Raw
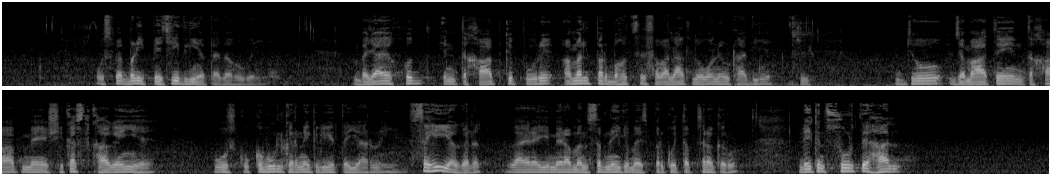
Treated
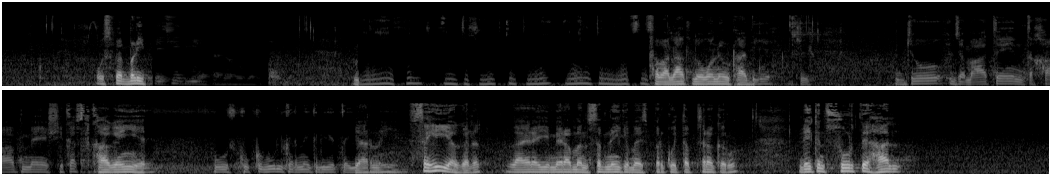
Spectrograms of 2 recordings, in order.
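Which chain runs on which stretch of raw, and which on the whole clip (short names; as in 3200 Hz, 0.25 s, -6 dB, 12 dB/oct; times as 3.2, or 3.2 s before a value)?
1.5–2.67 passive tone stack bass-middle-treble 5-5-5 + resonator 77 Hz, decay 0.29 s, mix 100%
3.56–6.48 inverse Chebyshev band-stop 340–1900 Hz, stop band 60 dB + low shelf 270 Hz -7 dB + core saturation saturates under 1000 Hz
7.52–11.27 tilt +2 dB/oct + compressor 4:1, threshold -39 dBFS
11.9–14.02 EQ curve 170 Hz 0 dB, 260 Hz +9 dB, 590 Hz -2 dB, 2100 Hz +1 dB, 3400 Hz -28 dB, 5000 Hz -10 dB, 7500 Hz +15 dB, 11000 Hz +4 dB + compressor, threshold -36 dBFS
whole clip: dry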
